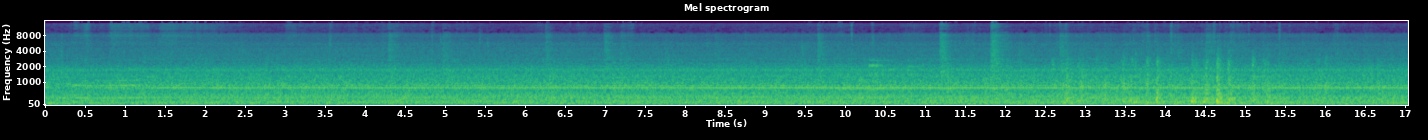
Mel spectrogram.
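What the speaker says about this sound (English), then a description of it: "The sound of the train running itself is background music." A train rumbles steadily along the rails from inside a carriage, a constant low roar with a faint tonal whine and occasional soft clicks and rattles.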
